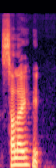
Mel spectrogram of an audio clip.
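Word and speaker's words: Sallai: Schalay, so ist es richtig ausgesprochen, nicht festhalten und Ritz Doğan schaltet dort am schnellsten, stoppt dann ab.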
